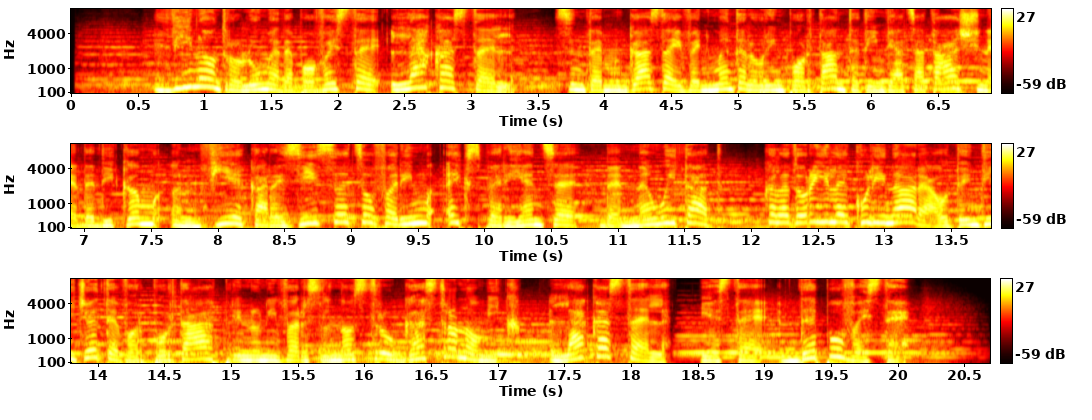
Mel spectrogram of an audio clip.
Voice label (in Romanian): spot; la castel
